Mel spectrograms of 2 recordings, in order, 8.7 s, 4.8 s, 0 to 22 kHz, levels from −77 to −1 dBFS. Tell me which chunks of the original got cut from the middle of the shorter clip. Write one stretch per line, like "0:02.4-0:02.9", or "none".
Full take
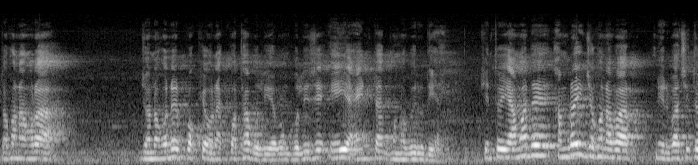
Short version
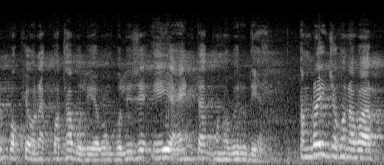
0:05.9-0:06.9

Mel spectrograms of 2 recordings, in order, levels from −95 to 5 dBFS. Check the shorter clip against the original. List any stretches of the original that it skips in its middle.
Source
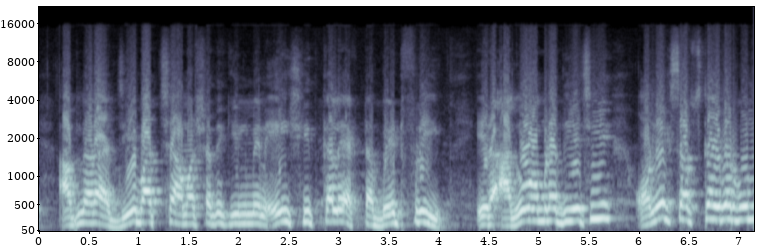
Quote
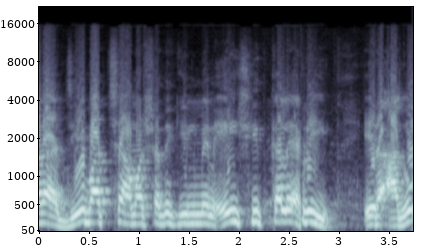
0:03.1-0:03.8

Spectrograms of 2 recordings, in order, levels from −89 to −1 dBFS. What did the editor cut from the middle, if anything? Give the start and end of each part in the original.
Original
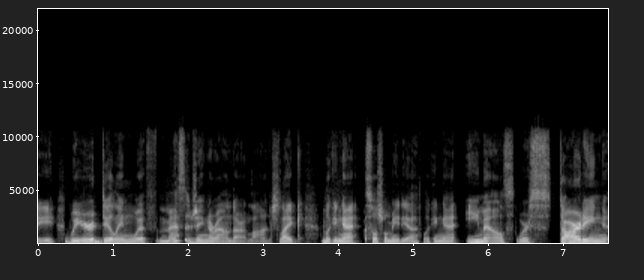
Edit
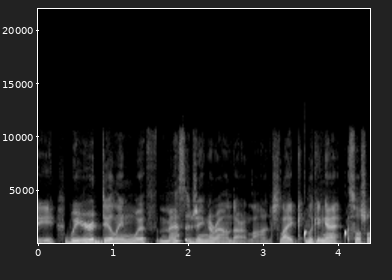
0:03.5-0:03.7

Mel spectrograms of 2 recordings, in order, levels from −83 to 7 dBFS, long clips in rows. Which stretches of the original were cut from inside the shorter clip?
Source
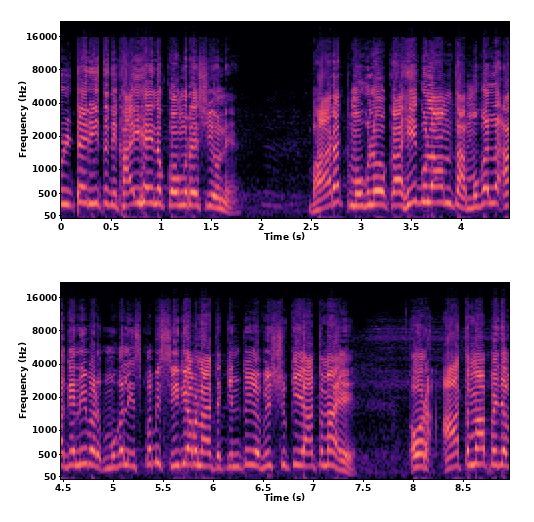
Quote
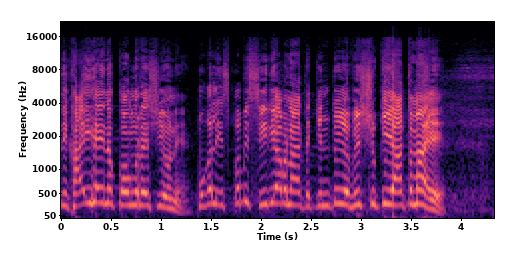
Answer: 0:01.8-0:05.0

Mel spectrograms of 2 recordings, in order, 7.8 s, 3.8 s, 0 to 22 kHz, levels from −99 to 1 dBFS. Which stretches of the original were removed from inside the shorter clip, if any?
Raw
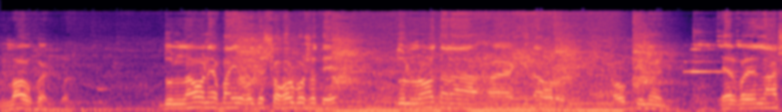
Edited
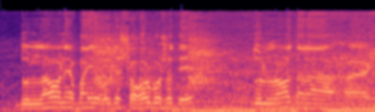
none

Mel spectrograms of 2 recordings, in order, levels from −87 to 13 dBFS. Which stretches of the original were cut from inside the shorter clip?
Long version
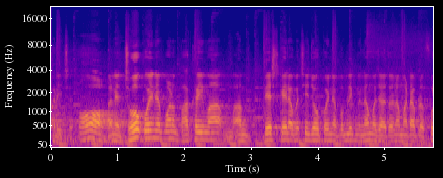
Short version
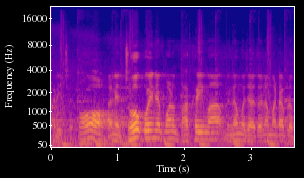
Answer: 0:02.6-0:04.6

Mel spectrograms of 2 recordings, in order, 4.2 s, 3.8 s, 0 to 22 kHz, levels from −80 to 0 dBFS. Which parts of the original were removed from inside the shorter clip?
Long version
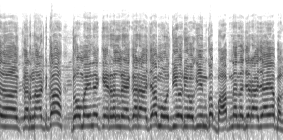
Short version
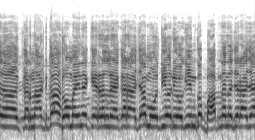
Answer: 0:00.9-0:01.1

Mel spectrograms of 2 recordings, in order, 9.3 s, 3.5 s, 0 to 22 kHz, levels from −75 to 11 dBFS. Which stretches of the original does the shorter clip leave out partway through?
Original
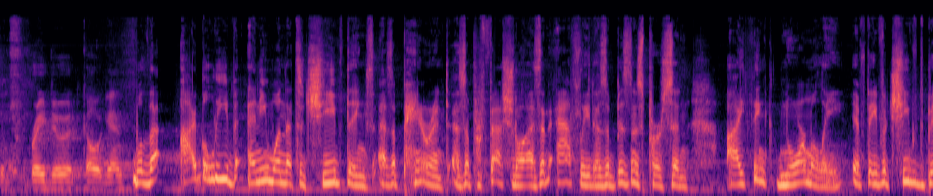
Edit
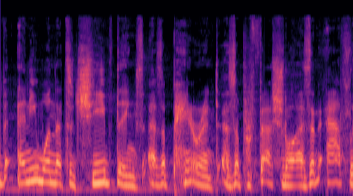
none

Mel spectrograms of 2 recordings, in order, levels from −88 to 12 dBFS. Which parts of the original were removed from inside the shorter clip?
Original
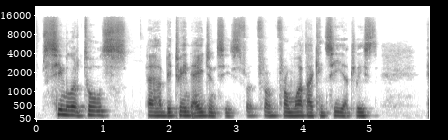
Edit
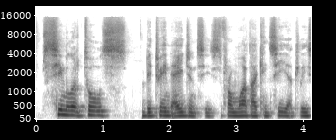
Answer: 0:01.6-0:01.9
0:03.1-0:03.6

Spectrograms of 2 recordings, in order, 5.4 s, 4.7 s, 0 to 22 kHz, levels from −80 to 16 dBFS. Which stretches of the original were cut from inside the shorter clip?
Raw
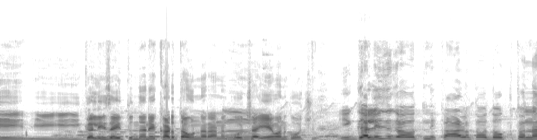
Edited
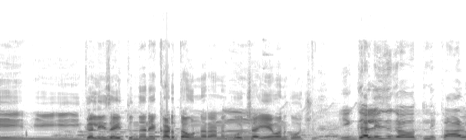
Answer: none

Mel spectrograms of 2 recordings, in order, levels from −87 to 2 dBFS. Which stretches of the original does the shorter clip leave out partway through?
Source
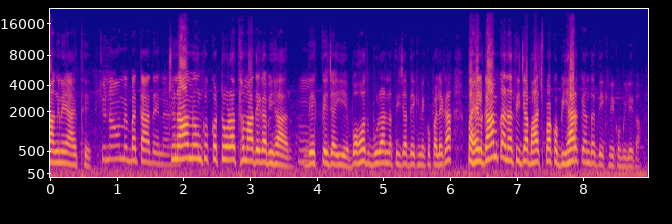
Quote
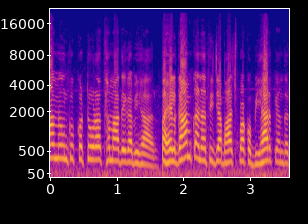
0:03.6-0:06.2

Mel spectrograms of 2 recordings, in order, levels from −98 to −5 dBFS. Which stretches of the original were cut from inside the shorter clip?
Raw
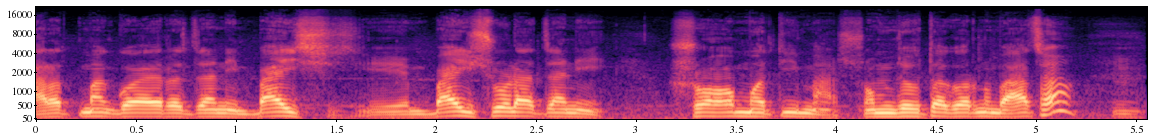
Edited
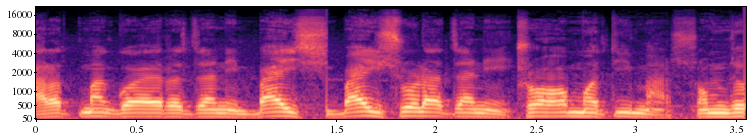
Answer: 0:01.4-0:01.9
0:02.8-0:03.2

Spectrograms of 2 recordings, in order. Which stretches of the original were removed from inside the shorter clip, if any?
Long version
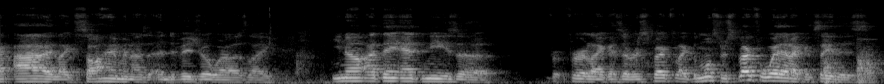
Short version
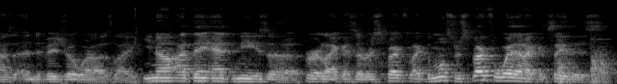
0:02.6-0:03.1
0:04.9-0:05.6

